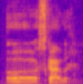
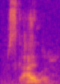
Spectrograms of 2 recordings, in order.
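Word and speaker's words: Schuyler: Skylar. Skylar. Yes, it's spelled like Schuler, but it's pronounced Skylar.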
